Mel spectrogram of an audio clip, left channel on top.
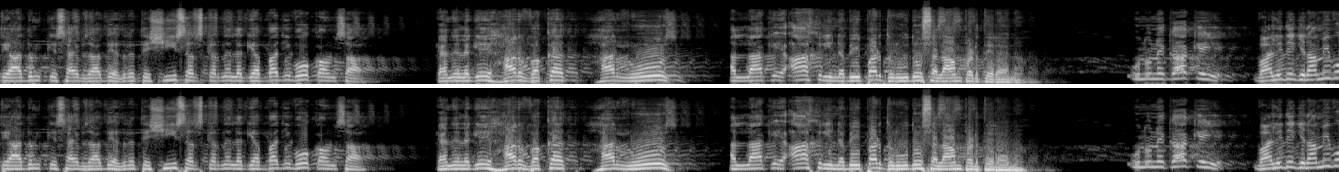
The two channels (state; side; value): normal; both; correlation 0.41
